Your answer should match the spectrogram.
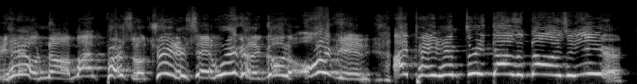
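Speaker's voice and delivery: mocking an outraged mother, pitched high; indignant mom. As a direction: squawk back like an offended mom. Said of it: "The mama's like".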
